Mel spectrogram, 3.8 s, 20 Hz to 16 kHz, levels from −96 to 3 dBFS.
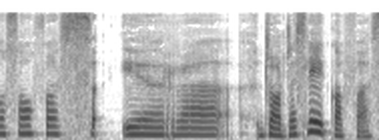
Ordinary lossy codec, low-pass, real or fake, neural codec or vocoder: MP3, 48 kbps; 10.8 kHz; fake; vocoder, 24 kHz, 100 mel bands, Vocos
